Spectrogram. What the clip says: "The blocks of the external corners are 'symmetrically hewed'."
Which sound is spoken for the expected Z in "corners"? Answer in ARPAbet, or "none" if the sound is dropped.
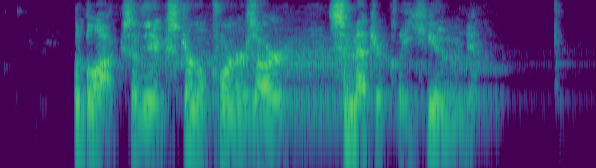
Z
